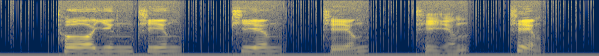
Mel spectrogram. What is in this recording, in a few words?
"ting", Chinese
